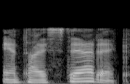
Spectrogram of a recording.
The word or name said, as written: antistatic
